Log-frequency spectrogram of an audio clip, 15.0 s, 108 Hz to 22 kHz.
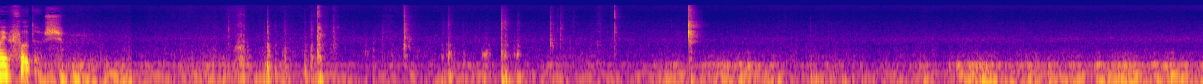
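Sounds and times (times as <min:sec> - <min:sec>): cooker hood fan humming: 0:00.0 - 0:15.0.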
